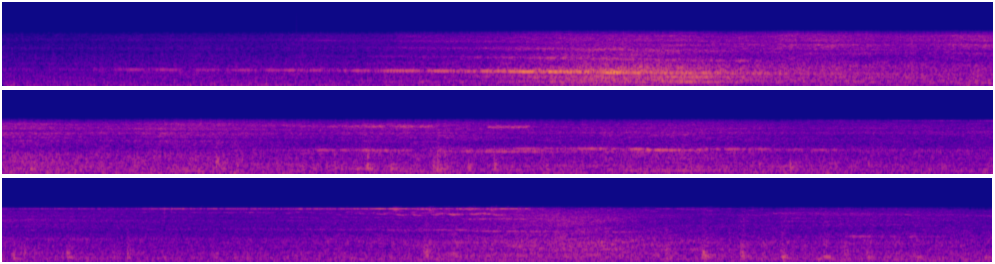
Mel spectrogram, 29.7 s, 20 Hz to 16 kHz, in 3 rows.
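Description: SBB Re460 electric locomotive and its double-deck coaches rolling along the platform. A whine falls in pitch as the locomotive goes by about five seconds in. The coaches follow with steady rolling noise and squealing wheels, and the squeal swells again about 24 seconds in.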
